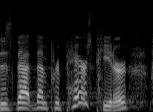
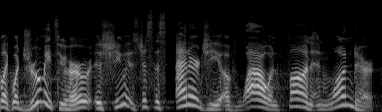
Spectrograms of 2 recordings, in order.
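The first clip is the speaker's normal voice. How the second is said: normal talking voice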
